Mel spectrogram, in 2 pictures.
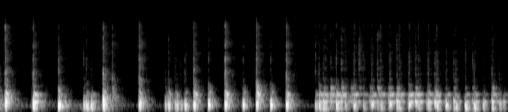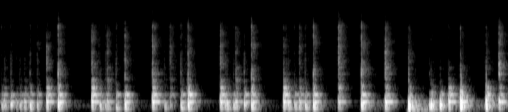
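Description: Hybrid steel tongue drum played with the hands, quick rhythmic slaps and taps on its flat playing side. A dense run of fast strokes with notes ringing on comes in about three seconds in, then breaks off briefly before the strokes resume.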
